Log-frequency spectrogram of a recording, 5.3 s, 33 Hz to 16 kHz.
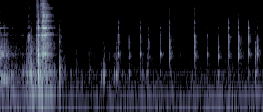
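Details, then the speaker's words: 1973 Harley shovelhead 93ci stroker case being rebuilt: sharp light metallic clicks, about three a second, as the shaft is pushed side to side; worn, oversize case bushing, clearance estimated around two. "sounds loose sounds like it's too big yeah probably out around two"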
